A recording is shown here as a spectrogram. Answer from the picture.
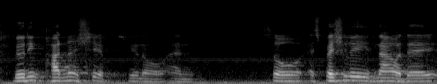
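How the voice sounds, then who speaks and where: Speaking fairly slowly with a Thai accent, a man has a fairly high pitch, a dark, mellow tone, a somewhat breathy sound and a monotone, flat intonation, with audible room echo. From Thailand. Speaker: corporate sustainability executive, panelist. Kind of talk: panel discussion. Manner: halting, many fillers and restarts.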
